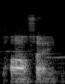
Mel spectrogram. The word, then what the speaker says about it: parfait: I want to know how it's pronounced. Alright, hold on. Define... Parfait.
